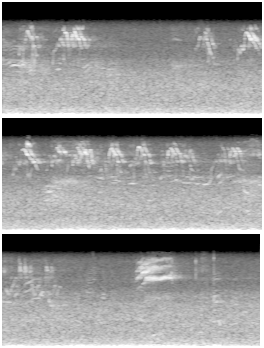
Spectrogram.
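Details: White wagtail, one of two birds on the ground and in a tree at a primary school, giving thin, high, sharp chirps in quick clusters, one brighter note near the end, over a steady low rumble.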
